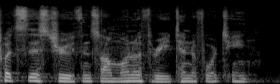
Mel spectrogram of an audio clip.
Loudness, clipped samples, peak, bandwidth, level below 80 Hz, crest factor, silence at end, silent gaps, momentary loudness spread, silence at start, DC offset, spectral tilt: -29 LUFS; under 0.1%; -12 dBFS; 16.5 kHz; -72 dBFS; 18 dB; 0.25 s; none; 11 LU; 0 s; under 0.1%; -4 dB/octave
